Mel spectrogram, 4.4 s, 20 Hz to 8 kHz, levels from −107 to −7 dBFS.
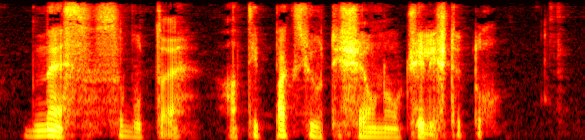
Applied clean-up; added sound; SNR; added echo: none; none; none; none.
